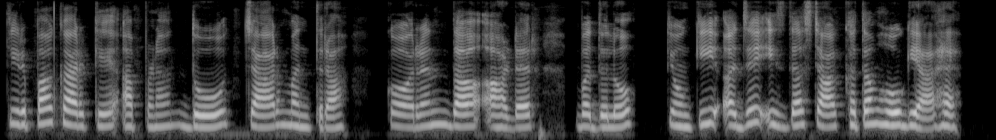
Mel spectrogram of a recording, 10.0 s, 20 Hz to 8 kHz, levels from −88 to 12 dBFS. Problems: none marked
